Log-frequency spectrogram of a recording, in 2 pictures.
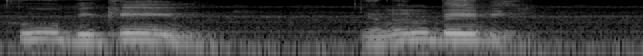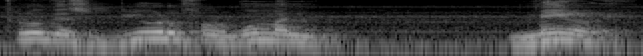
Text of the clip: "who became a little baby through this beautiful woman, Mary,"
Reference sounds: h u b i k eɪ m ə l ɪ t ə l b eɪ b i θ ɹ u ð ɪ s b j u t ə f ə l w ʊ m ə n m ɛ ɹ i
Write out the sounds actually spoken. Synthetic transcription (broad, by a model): h u b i k eɪ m ə l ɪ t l b eɪ b i θ ɹ u ð ɪ s b j u t ə f ə l w ʊ m ə n m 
